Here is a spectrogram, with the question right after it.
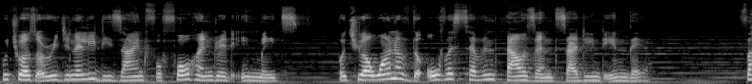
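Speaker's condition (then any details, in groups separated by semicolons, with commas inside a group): No condition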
